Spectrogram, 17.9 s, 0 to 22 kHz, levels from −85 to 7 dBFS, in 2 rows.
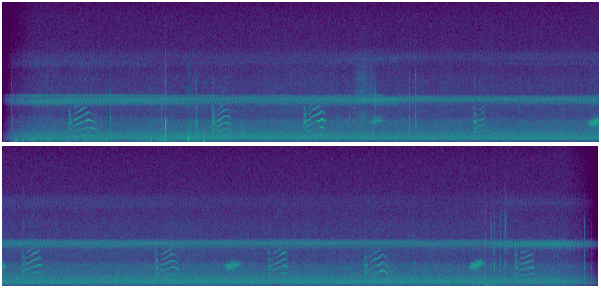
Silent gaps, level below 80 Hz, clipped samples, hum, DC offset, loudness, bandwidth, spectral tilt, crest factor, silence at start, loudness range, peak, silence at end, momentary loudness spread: none; -86 dBFS; under 0.1%; none; under 0.1%; -35 LUFS; over 20 kHz; 0.5 dB/octave; 34 dB; 0 s; 3 LU; -2 dBFS; 0 s; 6 LU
